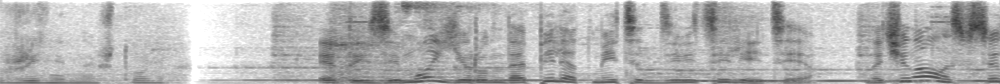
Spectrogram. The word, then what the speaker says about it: Ерундопель: А ударение в названии просят ставить на последний слог – «ерундапель». Так звучит интереснее и немного по-французски.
